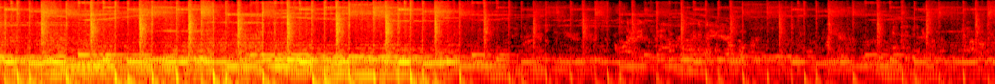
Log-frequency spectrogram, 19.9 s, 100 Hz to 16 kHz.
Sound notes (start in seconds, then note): 13.3 people laughing; 16.0 lively music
